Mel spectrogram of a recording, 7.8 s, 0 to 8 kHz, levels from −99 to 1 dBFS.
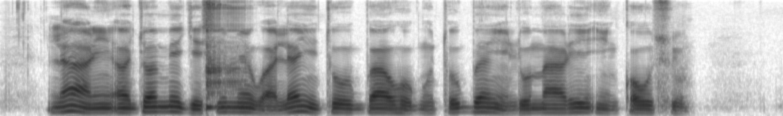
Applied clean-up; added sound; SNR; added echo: none; Cutlery, silverware; 4 dB; none.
